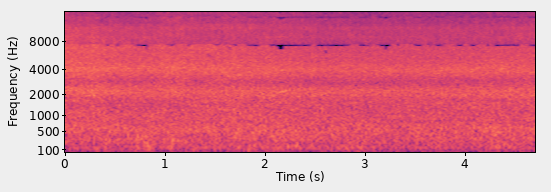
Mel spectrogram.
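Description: Surf at Pangandaran East Beach washes in as a steady, dense roar of breaking waves, with wind buffeting the microphone and no talk over it.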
